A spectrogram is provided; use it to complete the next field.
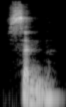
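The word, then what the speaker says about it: s'n: s little comma n is pronounced sin like the word sin for your sins in English or the word sin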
